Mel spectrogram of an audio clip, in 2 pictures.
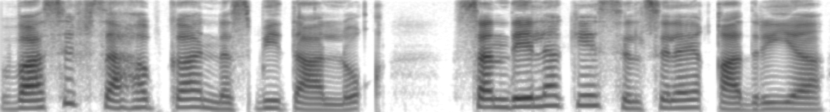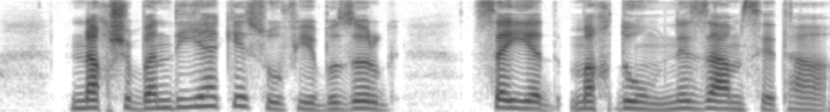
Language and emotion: Urdu, neutral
